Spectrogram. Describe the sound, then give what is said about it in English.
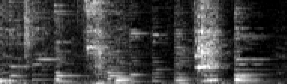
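Ice cubes clinking and rattling against a glass as ice is put into a mixer while making a drink, in several bright, ringing bursts at an irregular pace, with a glassy high-pitched tone. No one speaks. “Put your ice in your mixer.”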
